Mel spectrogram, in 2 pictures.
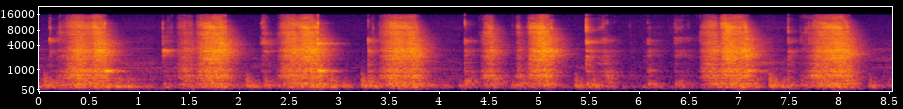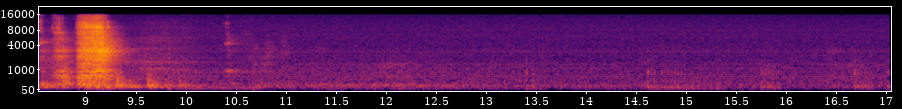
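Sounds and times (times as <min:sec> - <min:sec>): hand file rasping on steel: 0:00.1 - 0:09.5.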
